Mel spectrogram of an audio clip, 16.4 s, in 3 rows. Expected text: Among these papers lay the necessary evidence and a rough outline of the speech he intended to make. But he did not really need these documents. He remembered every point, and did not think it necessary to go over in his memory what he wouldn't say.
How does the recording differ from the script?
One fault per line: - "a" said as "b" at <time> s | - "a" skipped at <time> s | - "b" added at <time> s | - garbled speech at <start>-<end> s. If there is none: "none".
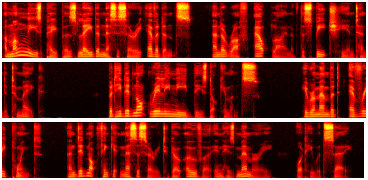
- "wouldn't" said as "would" at 15.6 s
